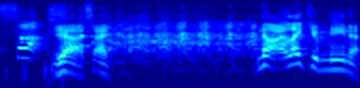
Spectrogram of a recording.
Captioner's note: laughter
